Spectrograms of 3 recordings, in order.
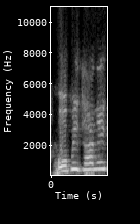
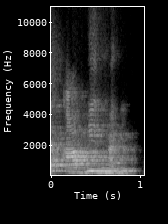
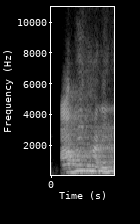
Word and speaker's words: আভিধানিক: তবে তুষ্ণি, একটি শব্দ অভিধানিক, এটা আসল উচ্চারণ মানে শুদ্ধ উচ্চারণ হচ্ছে আভিধানিক। হ্যাঁ, সরি, আগে আভিধানিক অর্থ, ঠিক আছে?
